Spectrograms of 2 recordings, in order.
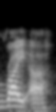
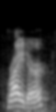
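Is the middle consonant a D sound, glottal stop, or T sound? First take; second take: glottal stop; D sound. First: The middle consonant is a glottal stop. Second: The middle consonant sounds like a D. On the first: "what we call a glottal stop, ... you'll probably say butter or writer" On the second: "another example would be, for example, this rider or rider, same"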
